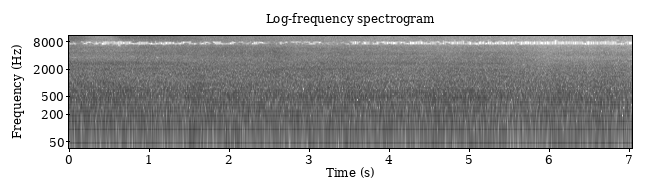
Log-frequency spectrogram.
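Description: Steady rushing noise of a Shinkansen train moving slowly alongside the platform.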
